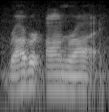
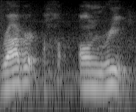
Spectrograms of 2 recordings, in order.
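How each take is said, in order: First: Henri is said the English way, like 'on rye'. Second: Henri is said the French way, like 'on-ree'. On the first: "Is it Robert on Rye?" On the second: "that's how they pronounce it in French"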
